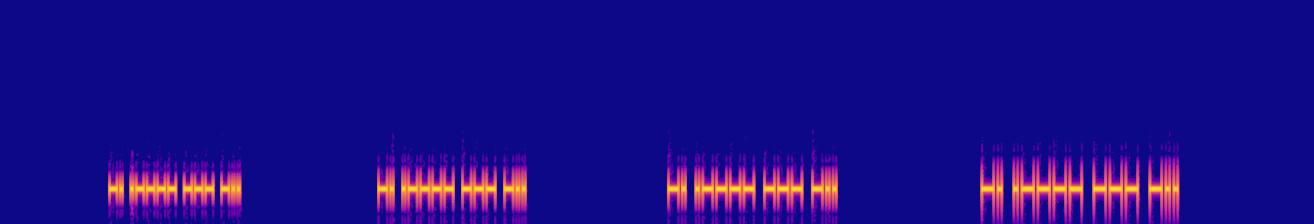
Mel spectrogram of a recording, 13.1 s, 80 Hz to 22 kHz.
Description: Morse code, heard as a keyed tone, about 38 wpm, 700 Hz. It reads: N1OD N1OD N1OD N1OD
